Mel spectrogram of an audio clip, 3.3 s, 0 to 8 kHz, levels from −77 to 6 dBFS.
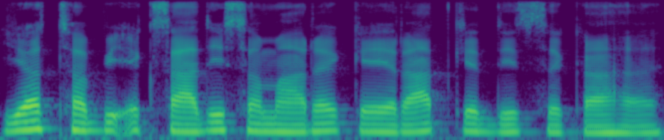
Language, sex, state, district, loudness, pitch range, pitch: Hindi, male, Jharkhand, Garhwa, -18 LUFS, 110-130 Hz, 120 Hz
